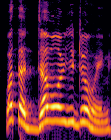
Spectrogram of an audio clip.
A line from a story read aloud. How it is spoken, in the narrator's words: he cried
